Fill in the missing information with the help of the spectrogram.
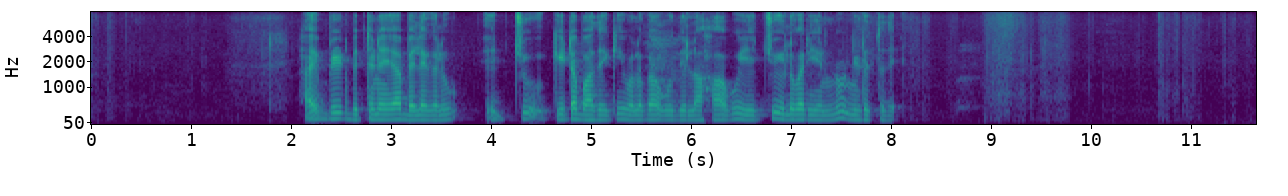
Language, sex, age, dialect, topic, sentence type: Kannada, male, 60-100, Mysore Kannada, agriculture, statement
